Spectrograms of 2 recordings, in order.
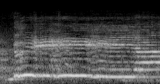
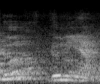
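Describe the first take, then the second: First: The n sound is merged into the following y. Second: The n sound is pronounced clearly and separately. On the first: The speaker calls it wrong. "jangan dibaca" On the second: The speaker calls it right. "wajib dibaca jelas"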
